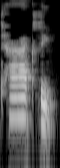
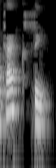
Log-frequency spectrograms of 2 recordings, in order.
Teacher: Stress is on the first. Taxi. So up high, taxi.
